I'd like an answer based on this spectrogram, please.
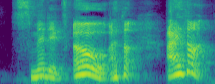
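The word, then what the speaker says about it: Smithwick's: That W is silent.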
